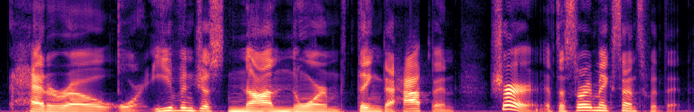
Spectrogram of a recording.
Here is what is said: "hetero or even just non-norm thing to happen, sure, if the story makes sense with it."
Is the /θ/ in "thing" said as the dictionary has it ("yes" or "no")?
yes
